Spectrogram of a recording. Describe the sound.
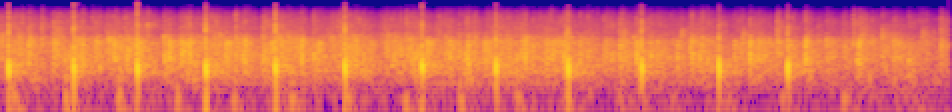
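Audience applause after a panel discussion: dense, even clapping from many hands, with sharp individual claps standing out, carrying on at a steady level for about five seconds.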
